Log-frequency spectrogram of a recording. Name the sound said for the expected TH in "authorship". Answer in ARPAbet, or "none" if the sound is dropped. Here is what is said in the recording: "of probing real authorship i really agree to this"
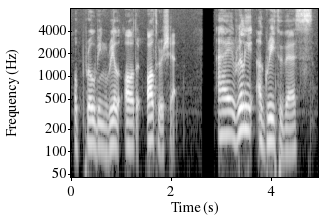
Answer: T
